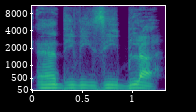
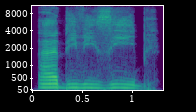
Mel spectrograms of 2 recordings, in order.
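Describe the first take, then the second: First: "indivisible" with an added "luh" at the end; wrong "bluh" ending. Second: "indivisible" stopping on a light L, no "bluh"; ending on L. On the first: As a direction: tack a vowel after the L in "indivisible". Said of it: "we do not say". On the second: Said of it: "actually end on the L sound". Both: Shown as a demonstration.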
